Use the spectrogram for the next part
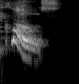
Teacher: you don't hear the th many times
